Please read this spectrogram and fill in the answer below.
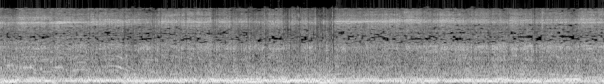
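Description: Loud live rock band playing in an arena, recorded close to full level on a phone microphone, with crowd voices mixed in.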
